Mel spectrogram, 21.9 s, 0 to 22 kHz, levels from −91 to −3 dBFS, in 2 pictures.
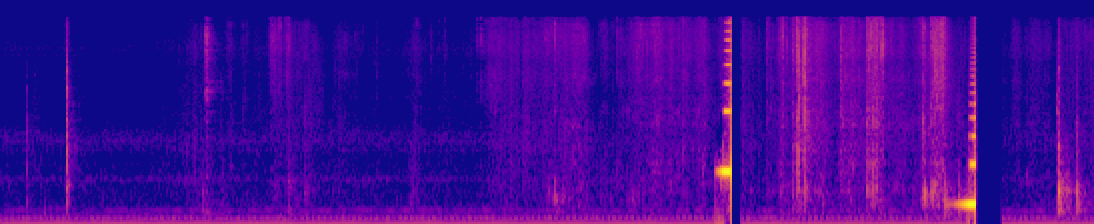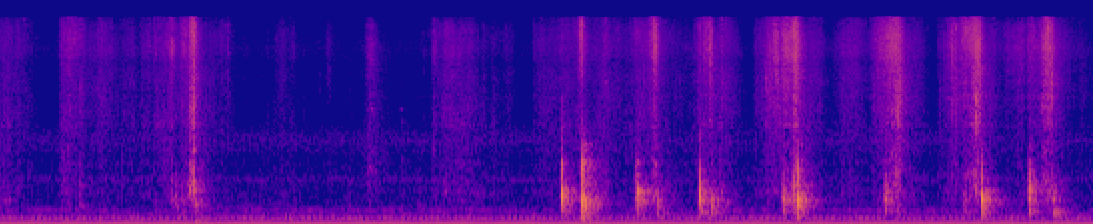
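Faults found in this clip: Unstable filter, 7.14–7.40 s. Recursive filter stage diverged on bad coefficients. A tone around 1 kHz swells over about 160 ms, clips, then overflow mutes output for 105 ms until the filter resets.

Unstable filter, 9.45–10.01 s. Recursive filter diverging again. A lower tone, around 400 Hz, builds over about 300 ms to a loud squeal and clips, then 260 ms of silence before reset.

Compressed frames skipped, 11.52 s. Decoder dropped missing or rejected frames. Playback jumps ahead roughly 70 ms, which points to about three lost frames.

Compressed frames skipped, 18.03–18.05 s. Same decoder-side drop. The audio again jumps ahead roughly 70 ms, consistent with about three frames missing.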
